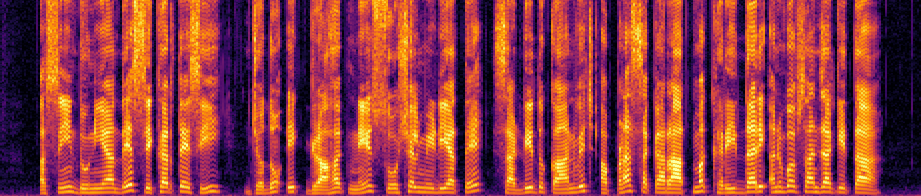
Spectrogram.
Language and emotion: Punjabi, happy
